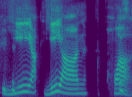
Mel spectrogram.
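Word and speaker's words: Yi-An Huang: It's Yian Huang. – Is it two syllables? Because I've heard people say Yan. – A lot of people just say Yan.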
